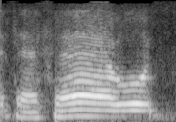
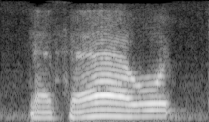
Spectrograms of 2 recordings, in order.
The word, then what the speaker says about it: تفاوت: أيضا في مثل قوله تعالى: تفاوت تفاوت، انتبه إلى ضم الواو.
